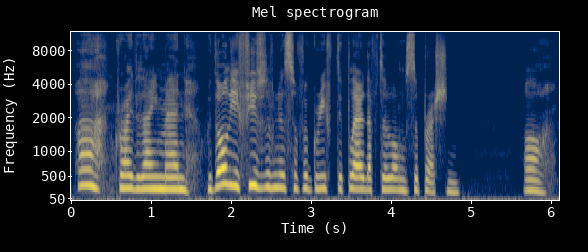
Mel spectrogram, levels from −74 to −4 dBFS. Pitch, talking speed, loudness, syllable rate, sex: 245 Hz, 165 wpm, -17 LUFS, 5.5 syllables/s, female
